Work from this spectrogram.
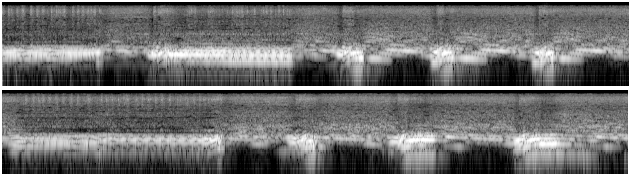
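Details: Yamaha RX King two-stroke with rising and falling revs, a hoarse, rattly snore riding the exhaust note on each throttle blip; snoring noise when revving, carburetor noted slightly wet.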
